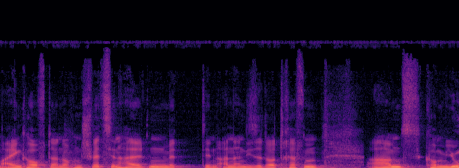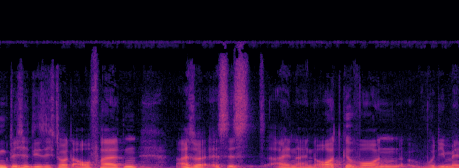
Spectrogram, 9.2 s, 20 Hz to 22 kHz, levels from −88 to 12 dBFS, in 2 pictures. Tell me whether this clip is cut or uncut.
cut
